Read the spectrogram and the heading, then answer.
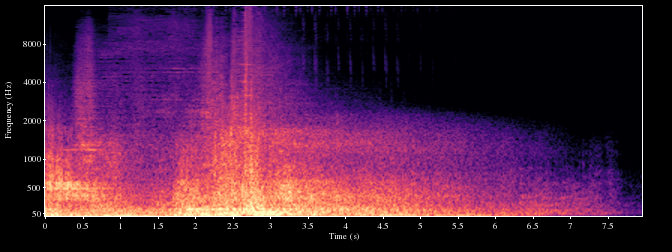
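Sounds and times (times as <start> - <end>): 
portal opening: 0.2 - 6.0.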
